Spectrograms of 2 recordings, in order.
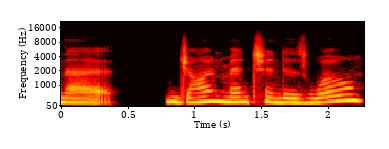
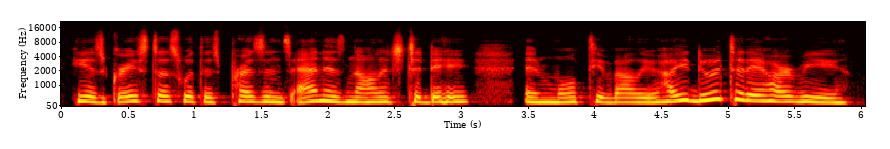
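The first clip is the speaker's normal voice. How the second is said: ordinary delivery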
